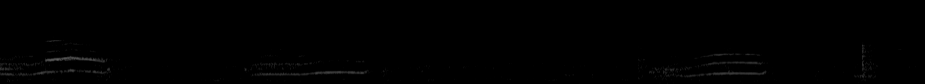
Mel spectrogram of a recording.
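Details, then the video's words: Alpha, a Siamese kitten, sits in a Burberry bag before gently jumping out, giving soft, high meows that rise then fall, four separate calls spaced a few seconds apart, with quiet pauses and a faint click near the end. "The Burberry kitten purring in a bag"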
